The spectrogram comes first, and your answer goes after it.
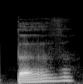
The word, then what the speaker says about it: peuvent: Tu peux, il peut, elle peut, nous pouvons, vous pouvez, ils peuvent, elles peuvent. Okay? As usual, this ending, this ENT ending, you write it, you don't pronounce it.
